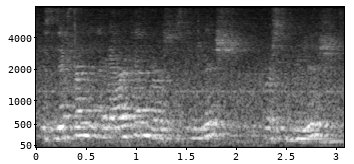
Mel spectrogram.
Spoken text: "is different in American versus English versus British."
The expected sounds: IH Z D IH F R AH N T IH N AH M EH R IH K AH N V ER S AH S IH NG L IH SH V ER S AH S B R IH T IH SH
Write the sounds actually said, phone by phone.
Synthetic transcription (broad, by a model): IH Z D IH F R AH N T IH N AH M EH R IH K AH N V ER S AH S IH NG L IH SH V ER S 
